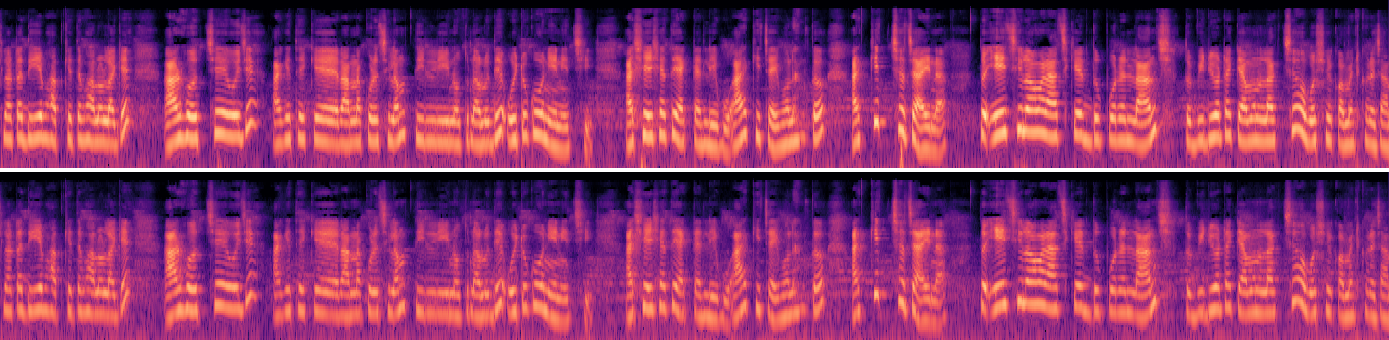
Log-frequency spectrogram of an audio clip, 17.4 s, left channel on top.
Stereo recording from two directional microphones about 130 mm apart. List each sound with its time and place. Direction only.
0.0 s speech: 40° left (ahead or behind)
